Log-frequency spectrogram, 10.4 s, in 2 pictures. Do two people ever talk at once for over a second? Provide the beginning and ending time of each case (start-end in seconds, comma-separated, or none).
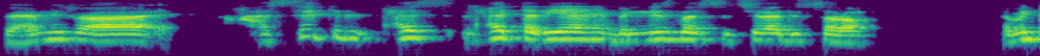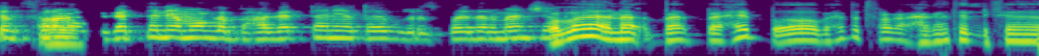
none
